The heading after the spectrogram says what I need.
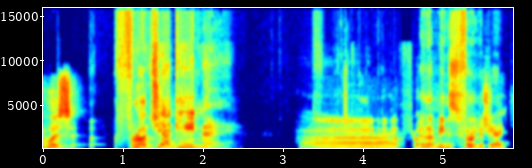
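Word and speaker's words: frociaggine: The word he said was frociagine. And that means faggotry? Frociagine. G-I-N-E? G-G-I-N-E, yeah. Oh, is it a hard G? We've already had the hard R. The two G's would be the hard G.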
